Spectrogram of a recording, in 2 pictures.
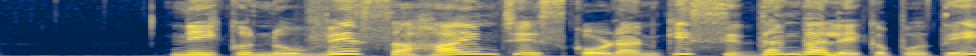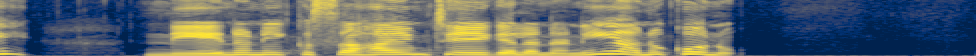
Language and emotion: Telugu, disgusted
